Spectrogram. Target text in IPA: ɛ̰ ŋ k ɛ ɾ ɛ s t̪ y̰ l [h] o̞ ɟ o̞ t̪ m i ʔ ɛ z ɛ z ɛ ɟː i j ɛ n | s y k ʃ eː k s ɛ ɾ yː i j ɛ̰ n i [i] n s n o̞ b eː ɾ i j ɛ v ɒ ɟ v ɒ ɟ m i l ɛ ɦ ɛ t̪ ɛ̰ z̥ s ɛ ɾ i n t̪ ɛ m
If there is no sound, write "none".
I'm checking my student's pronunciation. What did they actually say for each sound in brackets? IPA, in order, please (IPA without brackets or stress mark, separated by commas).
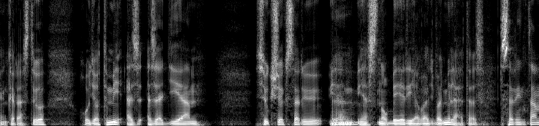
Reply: h, ɛ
